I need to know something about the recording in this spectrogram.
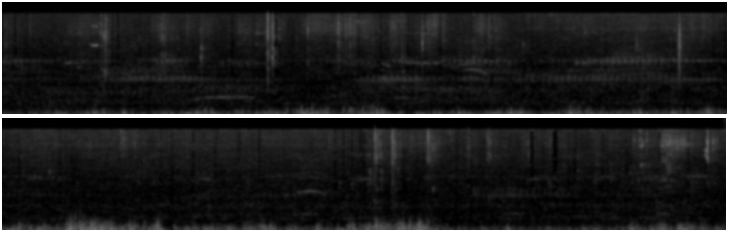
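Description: Gusty low rumble of wind buffeting the microphone, mixed with the road noise of a bicycle riding along a paved path. It swells louder about ten seconds in and again around fourteen seconds.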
